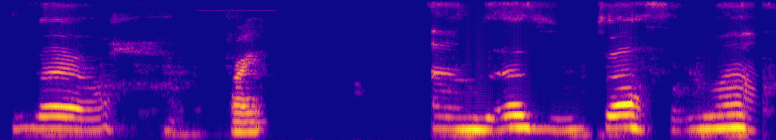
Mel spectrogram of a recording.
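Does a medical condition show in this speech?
Yes: ALS; diagnosed almost five years ago.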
